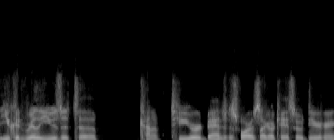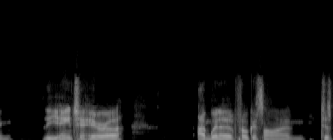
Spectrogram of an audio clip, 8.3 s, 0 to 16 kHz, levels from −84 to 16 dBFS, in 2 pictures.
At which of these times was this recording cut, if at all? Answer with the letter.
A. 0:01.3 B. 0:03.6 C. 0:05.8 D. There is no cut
D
